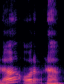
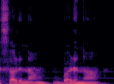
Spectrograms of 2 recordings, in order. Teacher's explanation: इन व्यंजनों को बोलते हुए हमारी जिह्वा पहले ऊपर उठती है, उसके बाद झटके के साथ नीचे आती है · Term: उच्छिप्त व्यंजन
